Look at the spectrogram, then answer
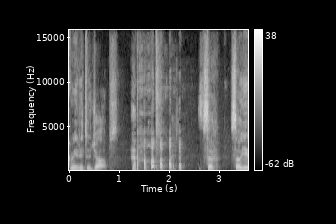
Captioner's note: tucker laughs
